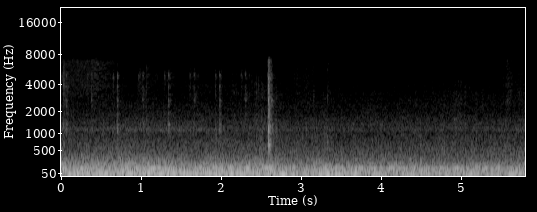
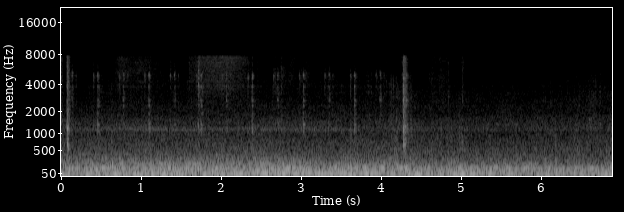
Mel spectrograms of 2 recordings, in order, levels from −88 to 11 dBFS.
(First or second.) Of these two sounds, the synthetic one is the second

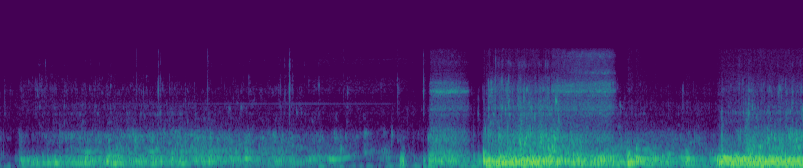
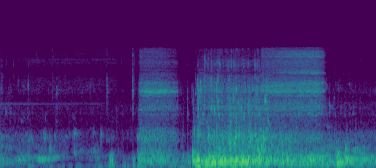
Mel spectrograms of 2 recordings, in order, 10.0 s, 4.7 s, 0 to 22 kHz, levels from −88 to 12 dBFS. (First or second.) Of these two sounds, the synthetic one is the second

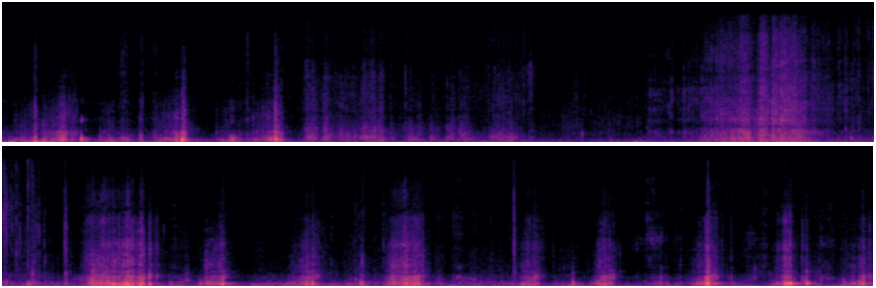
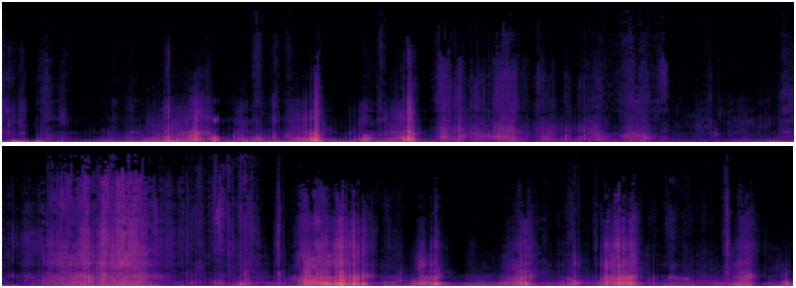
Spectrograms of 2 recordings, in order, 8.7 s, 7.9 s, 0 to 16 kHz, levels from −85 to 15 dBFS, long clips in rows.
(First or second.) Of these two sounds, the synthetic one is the second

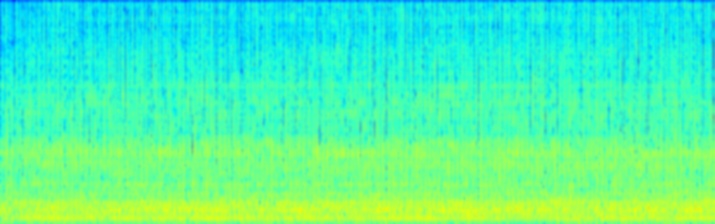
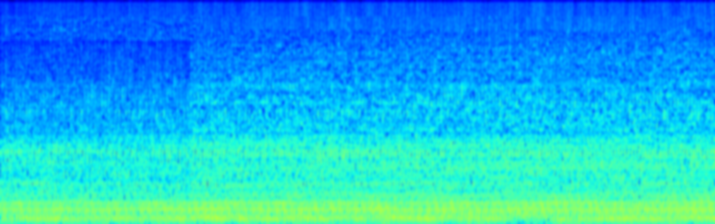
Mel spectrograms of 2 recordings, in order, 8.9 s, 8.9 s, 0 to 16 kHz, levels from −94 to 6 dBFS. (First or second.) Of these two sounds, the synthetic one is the first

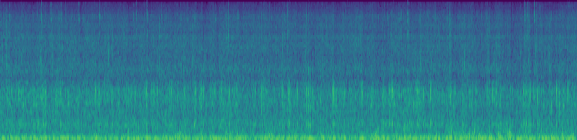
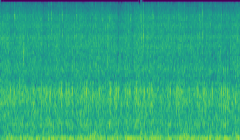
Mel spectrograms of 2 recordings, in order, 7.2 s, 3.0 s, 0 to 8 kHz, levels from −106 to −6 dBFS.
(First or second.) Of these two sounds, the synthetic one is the first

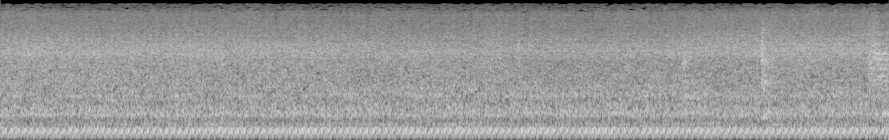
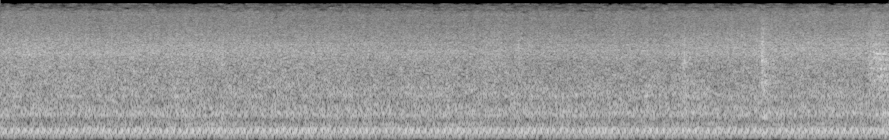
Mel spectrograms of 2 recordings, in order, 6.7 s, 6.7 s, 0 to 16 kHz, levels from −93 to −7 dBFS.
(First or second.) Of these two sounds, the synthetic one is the second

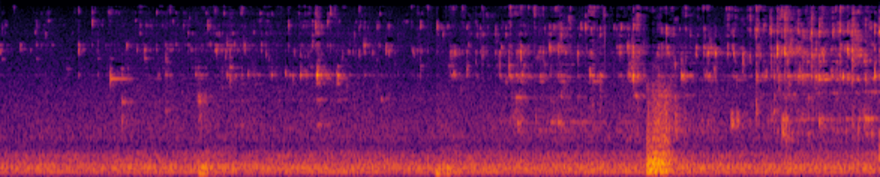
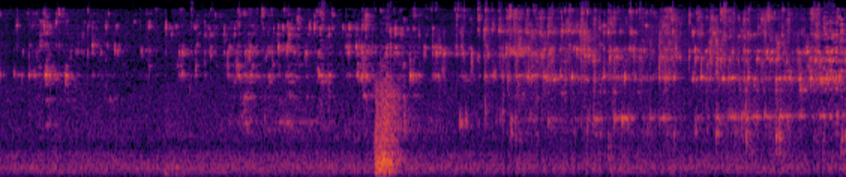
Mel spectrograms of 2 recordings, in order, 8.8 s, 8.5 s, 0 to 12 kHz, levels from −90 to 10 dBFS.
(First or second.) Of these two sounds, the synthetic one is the second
